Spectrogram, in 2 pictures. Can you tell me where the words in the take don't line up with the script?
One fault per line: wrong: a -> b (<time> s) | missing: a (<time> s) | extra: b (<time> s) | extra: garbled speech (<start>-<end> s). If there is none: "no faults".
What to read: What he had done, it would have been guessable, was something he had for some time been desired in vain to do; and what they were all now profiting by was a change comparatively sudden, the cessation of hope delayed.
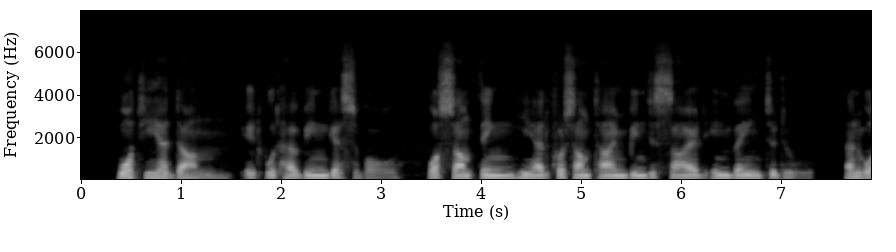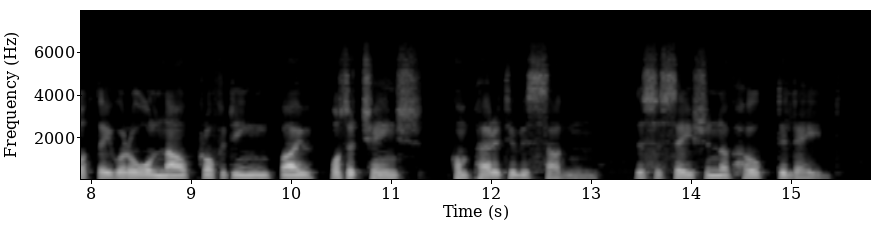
no faults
